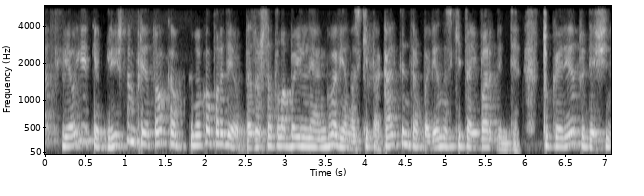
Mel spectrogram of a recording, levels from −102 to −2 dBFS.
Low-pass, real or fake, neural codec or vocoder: 5.4 kHz; real; none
